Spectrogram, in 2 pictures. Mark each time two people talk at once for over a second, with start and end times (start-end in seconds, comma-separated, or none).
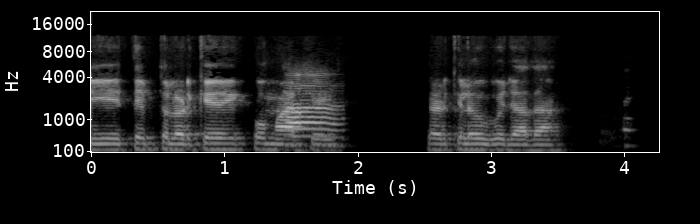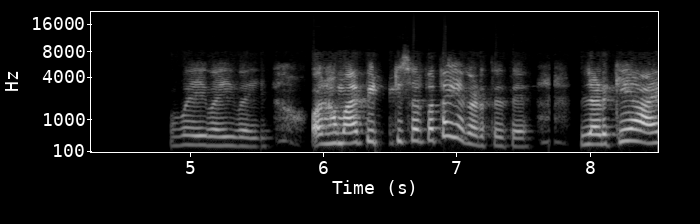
none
